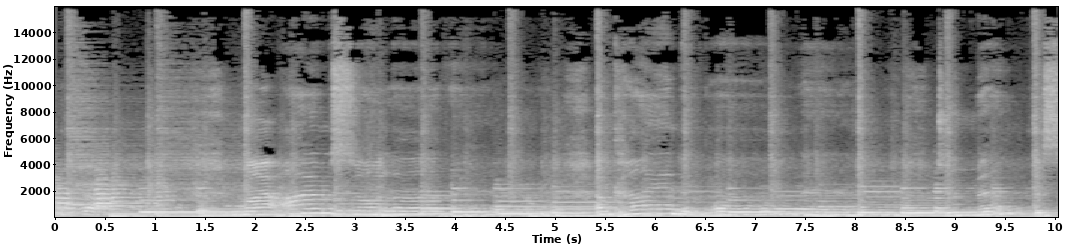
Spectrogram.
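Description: A live jazz combo playing a slow ballad: piano and upright bass under held saxophone and trumpet notes, with the drummer keeping time on the cymbals.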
